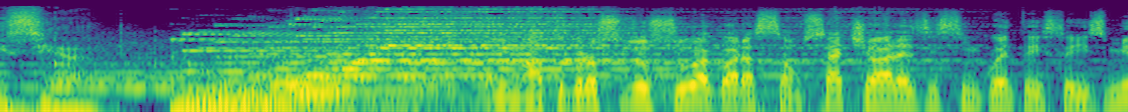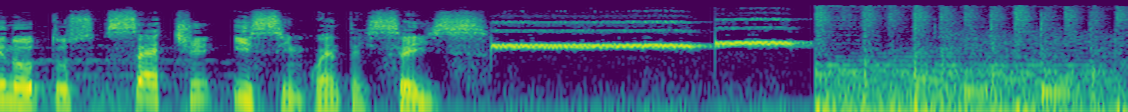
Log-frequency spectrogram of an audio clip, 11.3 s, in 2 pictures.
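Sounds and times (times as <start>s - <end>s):
speech: 0.0s - 1.5s, 2.5s - 8.2s
rhythmic music: 0.9s - 6.2s
shrill whistle blasts: 8.2s - 9.7s.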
